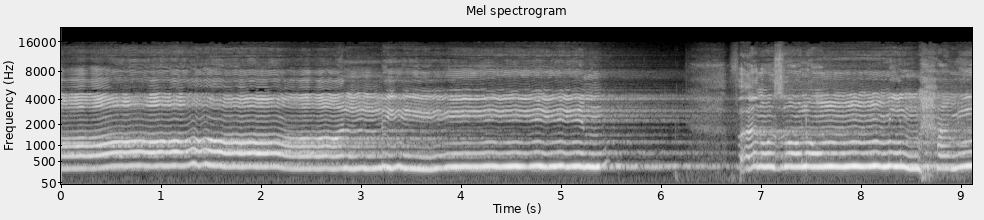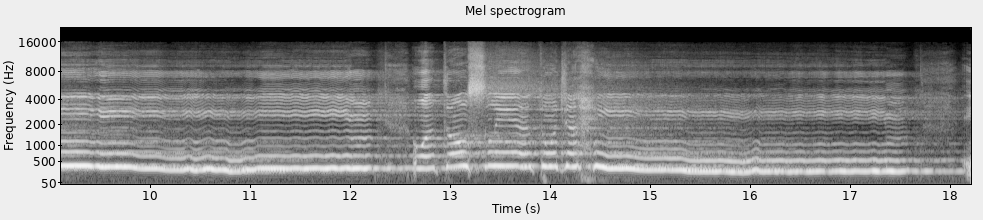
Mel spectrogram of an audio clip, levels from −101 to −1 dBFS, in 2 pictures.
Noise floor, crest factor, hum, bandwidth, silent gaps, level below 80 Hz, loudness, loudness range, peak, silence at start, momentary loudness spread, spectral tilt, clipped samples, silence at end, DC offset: -34 dBFS; 14 dB; none; 15 kHz; none; -62 dBFS; -13 LUFS; 3 LU; 0 dBFS; 0 s; 8 LU; -2 dB/octave; under 0.1%; 0 s; 0.1%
